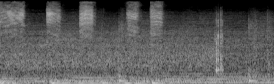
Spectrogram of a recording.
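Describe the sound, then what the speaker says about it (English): A can of Bike Spirit spray cleaner and polish hisses out several short, sharp spray bursts in quick succession, close and loud, with a faint final puff at the end. "This original Bike Spirit spray polish."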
